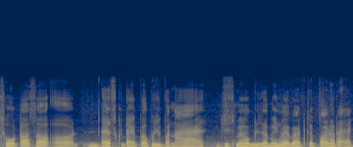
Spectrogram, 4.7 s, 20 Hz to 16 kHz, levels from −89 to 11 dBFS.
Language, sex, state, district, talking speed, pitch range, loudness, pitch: Hindi, male, Chhattisgarh, Raipur, 215 wpm, 105-115 Hz, -17 LUFS, 110 Hz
